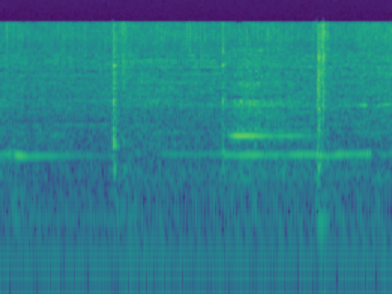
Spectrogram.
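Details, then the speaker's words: Eastonmade Ultra firewood splitter running: thin steady squeal over the running noise with a few knocks, from a dry pivot that needs grease. "That's squeaking. Put some grease on there. Where it makes all the noise at. That should help with that."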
